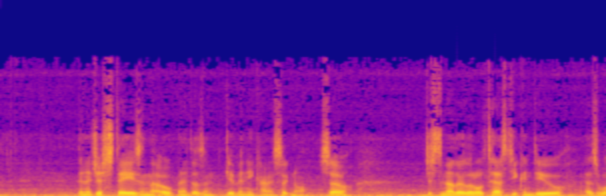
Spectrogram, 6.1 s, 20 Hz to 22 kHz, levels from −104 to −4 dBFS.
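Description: No technical faults are audible.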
